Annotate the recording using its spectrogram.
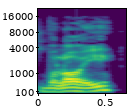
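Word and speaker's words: Bualoi: Bualoy ang pron ang ang nakalagay pero ang pronunciation is buuloy.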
